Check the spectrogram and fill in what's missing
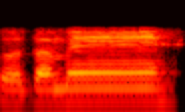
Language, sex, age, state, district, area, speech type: Gujarati, male, 30-45, Gujarat, Valsad, urban, conversation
